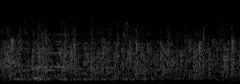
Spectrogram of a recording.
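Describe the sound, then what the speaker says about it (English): Dense, steady applause from an audience at an immigration town hall, continuous clapping with no pauses, heard at moderate distance. "Give him a round of applause."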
